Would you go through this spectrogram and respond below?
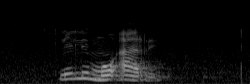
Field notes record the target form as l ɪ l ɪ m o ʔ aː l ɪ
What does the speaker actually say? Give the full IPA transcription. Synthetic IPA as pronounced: l ɪ l ɪ m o ʔ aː r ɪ

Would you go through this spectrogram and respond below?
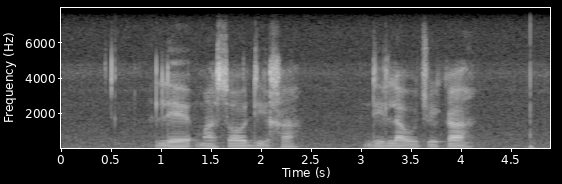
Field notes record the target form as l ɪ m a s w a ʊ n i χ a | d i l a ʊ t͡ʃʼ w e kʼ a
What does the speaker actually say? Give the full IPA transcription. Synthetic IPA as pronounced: l ɪ m a s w a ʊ d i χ a | d i l a ʊ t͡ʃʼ w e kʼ a

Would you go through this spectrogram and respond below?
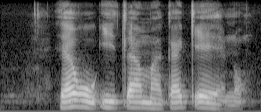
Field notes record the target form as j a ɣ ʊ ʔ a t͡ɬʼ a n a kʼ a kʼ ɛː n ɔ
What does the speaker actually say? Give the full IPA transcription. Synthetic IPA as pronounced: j a ɣ ʊ ʔ i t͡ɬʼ a m a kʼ a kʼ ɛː n ɔ

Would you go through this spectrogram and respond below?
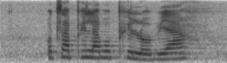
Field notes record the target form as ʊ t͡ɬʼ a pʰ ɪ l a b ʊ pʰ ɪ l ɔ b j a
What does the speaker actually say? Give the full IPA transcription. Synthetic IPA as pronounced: ʊ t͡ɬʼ a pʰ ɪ l a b ʊ pʰ ɪ l ɔ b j a

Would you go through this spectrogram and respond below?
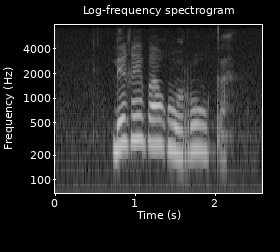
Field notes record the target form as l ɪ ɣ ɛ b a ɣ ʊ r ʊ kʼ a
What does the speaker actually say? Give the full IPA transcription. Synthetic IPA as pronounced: l ɪ ɣ ɛ b a ɣ ʊ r ʊː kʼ a

